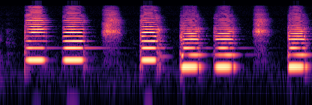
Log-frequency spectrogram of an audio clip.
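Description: Violin playing the 'ice cream, shh, cone' rhythm on open strings. First comes the open E string: two short bowed notes, a whispered 'shh' for the rest, then one more note. The same pattern follows on the lower open A string.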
